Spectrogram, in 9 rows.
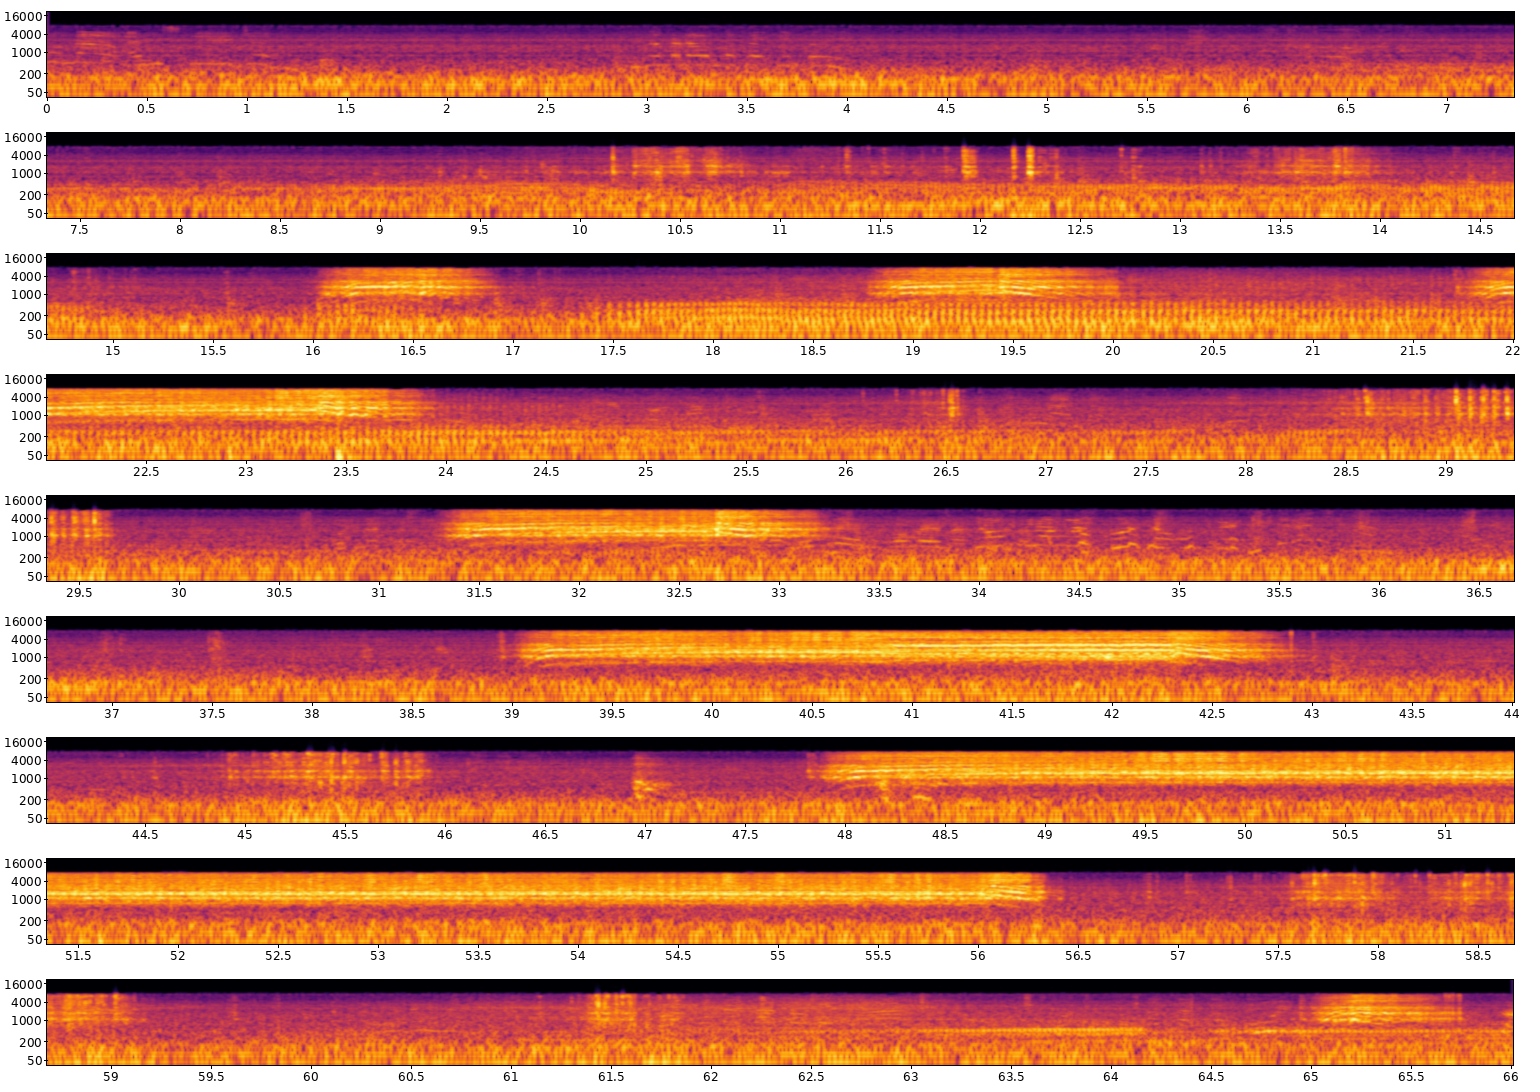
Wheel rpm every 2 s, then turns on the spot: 0, 0, 0, 0, 10, 0, 0, 30, 20, 30, 110, 30, 0, 10, 10, 120, 0, 0, 0, 160, 150, 0, 10, 70, 190, 200, 200, 160, 10, 0, 10, 0, 10.
8-10 26-30 44-46 56-58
